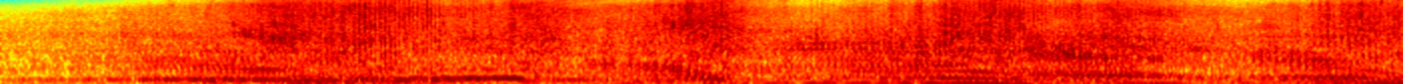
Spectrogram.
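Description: Moto Guzzi Le Mans racer's V-twin engine running hard on track, loud, its pitch falling and rising again several times through gear changes.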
